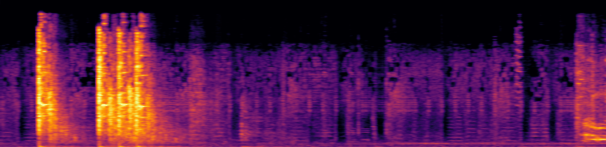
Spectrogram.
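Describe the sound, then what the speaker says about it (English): Two sharp, heavy gunshot blasts from a high-impact weapon in the video game Mass Effect ring out close and loud, followed by a smaller burst, then a lingering rumble of in-game combat ambience. "Firing a high impact shot."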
